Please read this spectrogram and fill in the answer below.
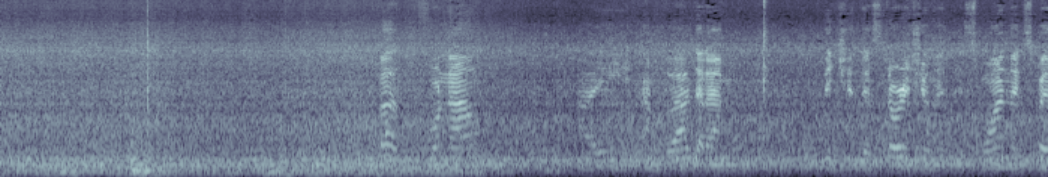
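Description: Steady low road and engine rumble inside a moving car's cabin. From about three seconds in, a voice is heard over it.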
